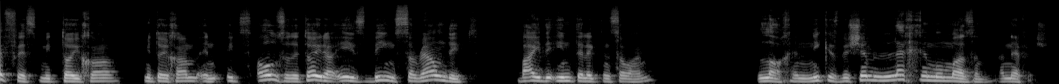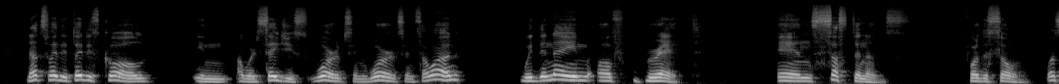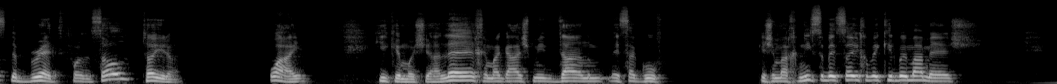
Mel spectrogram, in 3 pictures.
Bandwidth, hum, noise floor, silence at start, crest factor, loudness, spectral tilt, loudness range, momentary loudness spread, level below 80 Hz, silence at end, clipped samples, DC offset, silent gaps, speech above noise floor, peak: 16.5 kHz; none; -87 dBFS; 0 s; 18 dB; -25 LUFS; -6.5 dB/octave; 4 LU; 11 LU; -60 dBFS; 0.9 s; under 0.1%; under 0.1%; none; 63 dB; -8 dBFS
